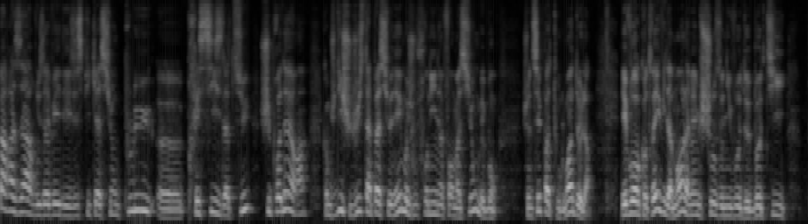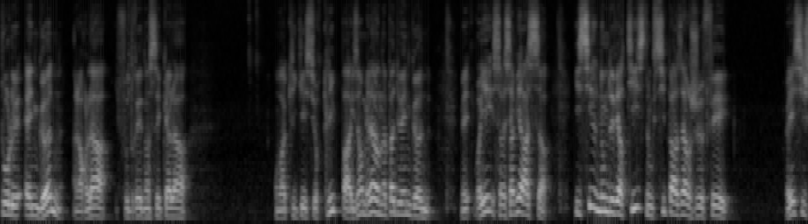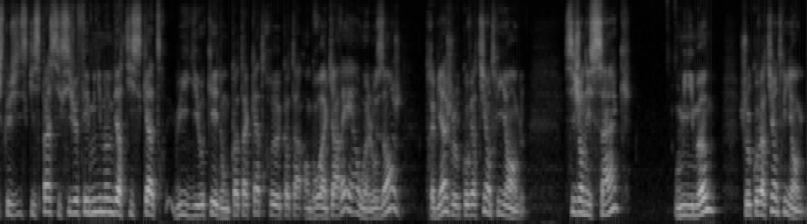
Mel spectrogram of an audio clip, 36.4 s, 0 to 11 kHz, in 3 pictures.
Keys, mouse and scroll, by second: 9.7-12.7 drag, 15.9-17.8 drag, 17.8-20.8 middle drag, 22.4-23.8 drag, 25.6 click, 34.3 click, 36.0-36.3 middle drag.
